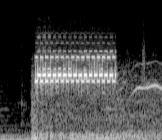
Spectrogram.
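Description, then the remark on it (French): A mobile phone rings inside a beach bag among towels and swimsuits on the beach at Pampelonne, Saint-Tropez, France, at aperitif time, with a bright, steady electronic trill for about a second, cutting off abruptly, over faint low background rumble with a fainter tone lingering afterward. “Les téléphones portables crépitent dans les sacs de plage, entre serviettes et maillots.”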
